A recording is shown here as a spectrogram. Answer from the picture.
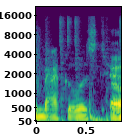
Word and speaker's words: Mac OS X: comment you're saying Mac OS X it's actually Mac OS 10.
